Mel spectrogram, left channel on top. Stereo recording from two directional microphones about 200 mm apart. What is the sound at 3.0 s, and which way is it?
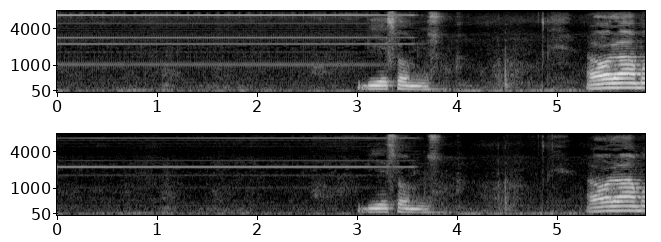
Speech, centre (ahead or behind).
